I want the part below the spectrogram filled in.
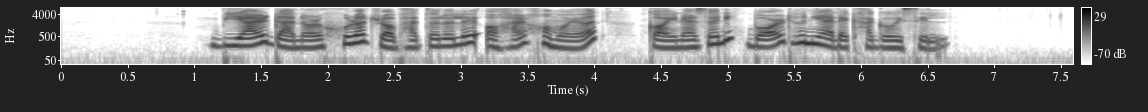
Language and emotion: Assamese, happy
